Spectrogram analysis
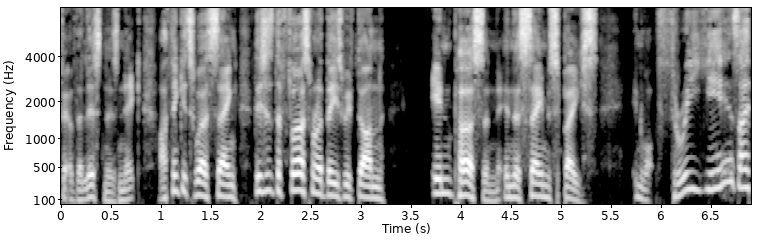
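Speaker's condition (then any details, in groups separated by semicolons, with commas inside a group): No condition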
